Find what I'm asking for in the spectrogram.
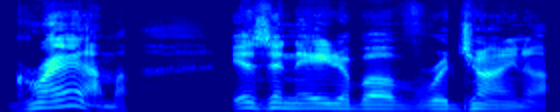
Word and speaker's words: Regina: and he was a star player for the Regina Rats. And even though when you look at the word Regina, it's easy to want to say Regina. It's spelled, in case you don't know, R-E-G-I-N-A.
